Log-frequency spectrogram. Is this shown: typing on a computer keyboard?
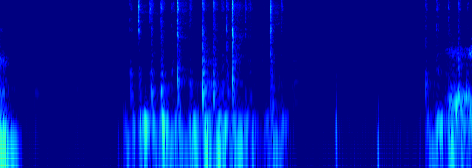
yes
